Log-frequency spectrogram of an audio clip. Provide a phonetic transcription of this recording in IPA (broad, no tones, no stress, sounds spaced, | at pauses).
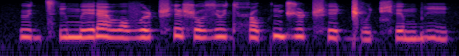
ʉ d t͡sʼ i m e ɾ æ β ɔ v ɵ ʈ͡ʂʰ i ʂ o z ʉ d ħ o k n d͡ʒ ʉ ʈ͡ʂʰ e ɡ͡ǁ o t͡ɕʰ e m b i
